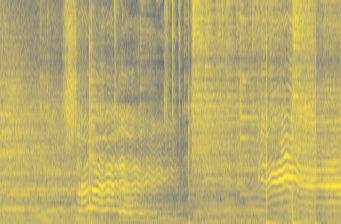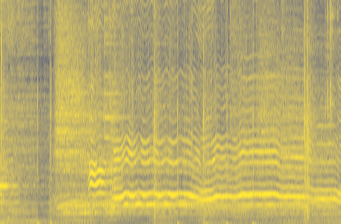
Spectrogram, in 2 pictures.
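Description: Gospel praise team singing with microphones over band accompaniment, with wavering held notes, the longest in the second half.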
